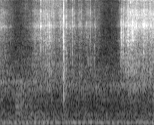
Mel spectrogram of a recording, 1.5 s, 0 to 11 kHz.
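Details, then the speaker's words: BMW R 1100 GS final drive taken apart, crown wheel rear wheel bearing spun by hand close up: a dry, gritty rasp from the worn, failed bearing; the new replacement bearing is silent. "Now, if you can hear this, I'm going to bring it up close. When you spin this, it's making all that noise."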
